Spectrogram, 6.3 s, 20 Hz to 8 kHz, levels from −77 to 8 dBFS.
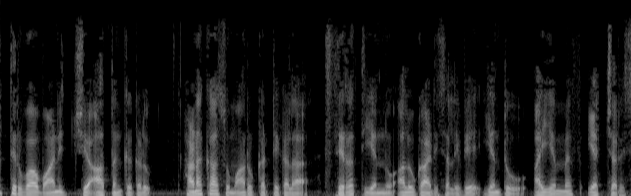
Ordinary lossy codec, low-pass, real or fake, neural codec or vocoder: Opus, 64 kbps; 7.2 kHz; real; none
